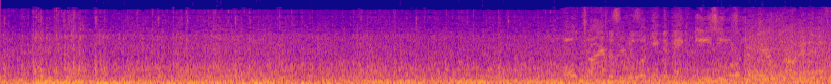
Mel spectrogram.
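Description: A race car engine idles with a deep, rough rumble.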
